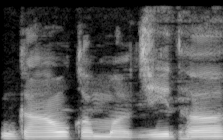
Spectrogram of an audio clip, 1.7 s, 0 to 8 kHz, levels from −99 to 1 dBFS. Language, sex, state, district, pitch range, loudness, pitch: Bhojpuri, male, Uttar Pradesh, Ghazipur, 110-120 Hz, -17 LUFS, 115 Hz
